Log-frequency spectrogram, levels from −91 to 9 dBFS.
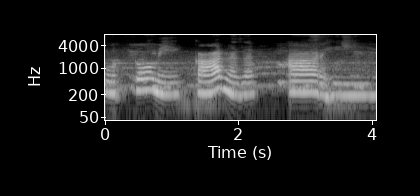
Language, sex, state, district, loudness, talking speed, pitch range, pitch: Hindi, female, Madhya Pradesh, Umaria, -19 LUFS, 105 wpm, 205-255 Hz, 220 Hz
